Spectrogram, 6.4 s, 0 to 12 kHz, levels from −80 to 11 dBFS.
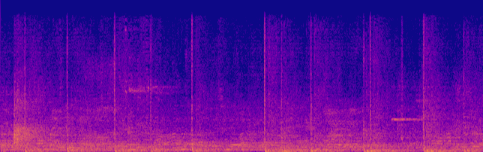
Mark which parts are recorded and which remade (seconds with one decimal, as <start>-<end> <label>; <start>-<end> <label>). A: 0.0-1.4 remade; 1.4-3.0 recorded; 3.0-4.8 remade; 4.8-5.5 recorded; 5.5-6.4 remade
